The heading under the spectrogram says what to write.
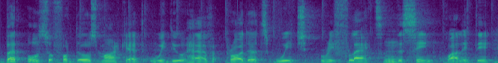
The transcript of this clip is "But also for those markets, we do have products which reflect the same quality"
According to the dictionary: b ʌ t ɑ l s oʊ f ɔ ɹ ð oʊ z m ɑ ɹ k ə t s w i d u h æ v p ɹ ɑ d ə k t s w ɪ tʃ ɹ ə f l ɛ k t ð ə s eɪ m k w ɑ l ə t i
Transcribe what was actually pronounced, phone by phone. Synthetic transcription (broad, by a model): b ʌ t ɑ l s oʊ f ɔ ɹ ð oʊ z m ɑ ɹ k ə t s w i d u h æ v p ɹ ɑ d ə k t s w ɪ tʃ ɹ ə f l ɛ k t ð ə s eɪ m k w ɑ l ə t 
